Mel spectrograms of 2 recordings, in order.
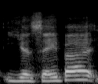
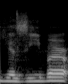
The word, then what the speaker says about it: Yazeba: And could you say I say Yazeba, Yazeba, or Yazeba. So any of those three, those are mine.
